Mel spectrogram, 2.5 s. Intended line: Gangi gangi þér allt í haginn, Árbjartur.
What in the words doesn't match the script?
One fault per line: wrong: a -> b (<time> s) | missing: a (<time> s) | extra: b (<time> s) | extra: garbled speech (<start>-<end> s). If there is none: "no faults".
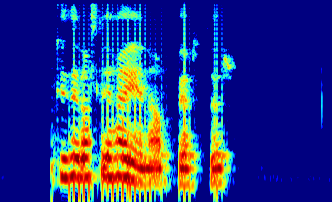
missing: gangi (0.5 s)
